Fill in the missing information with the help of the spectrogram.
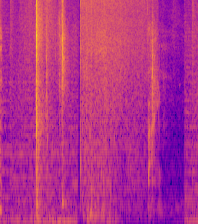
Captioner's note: bangs table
